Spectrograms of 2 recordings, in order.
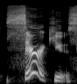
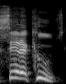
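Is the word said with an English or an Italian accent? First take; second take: English; Italian. First: It is said with a plain English accent. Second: It is said with an Italian accent. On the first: The speaker calls it right. "Syracuse is pronounced Syracuse" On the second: The speaker calls it wrong. "Why am I putting it in an Italian accent?"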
